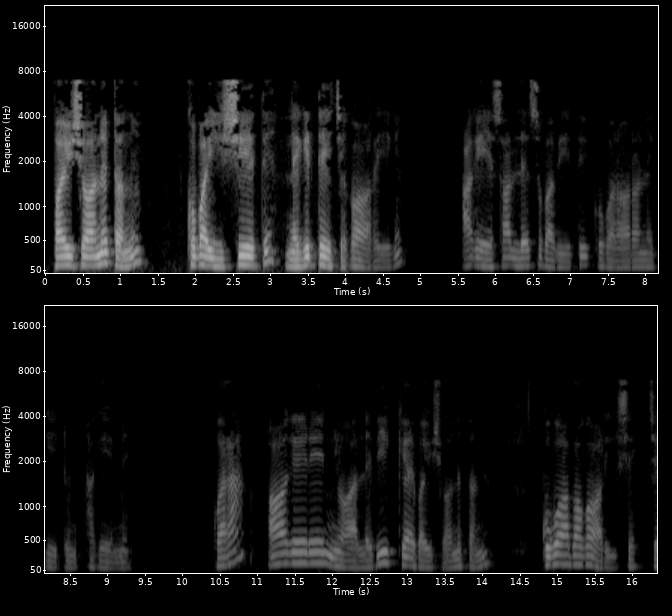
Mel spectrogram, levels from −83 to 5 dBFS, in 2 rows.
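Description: The speech runs through what is likely heavy MP3 compression from start to finish. Starved of bits, the encoder has cut everything above 6.9 kHz and dropped quieter frequency lines that flicker in and out between frames, which points to a very low rate around 24 kbps. The result is dull, watery speech with a swirling, metallic edge on s sounds and softened consonant attacks.

From 3.76 to 4.48 s the level is pulled down by about 20 dB in coarse 2 dB jumps, roughly ten a second, with no smoothing between them, so this is zipper noise. Each jump leaves a small click, and together they form a ticking zip riding over the speech as it fades.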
